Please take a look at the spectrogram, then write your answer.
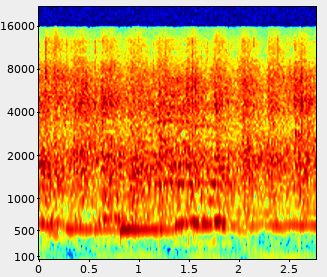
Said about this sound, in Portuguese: Então grite, então aplauda Jesus se você precisa de um milagre.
